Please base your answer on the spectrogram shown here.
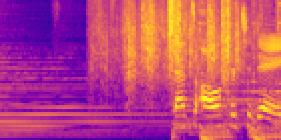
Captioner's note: paper shreds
